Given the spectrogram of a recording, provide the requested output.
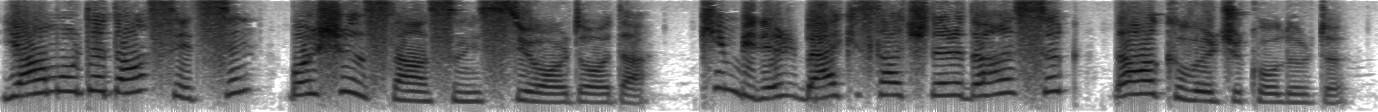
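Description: A woman with a high, lively voice narrates a novel as a literary audiobook, with no room sound audible. Her storytelling is measured and expressive.

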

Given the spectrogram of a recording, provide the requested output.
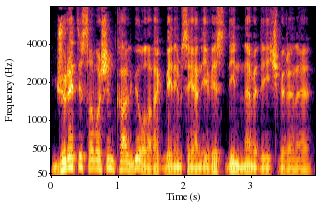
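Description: A man reads a war novel aloud as audiobook narration, with a low, bright voice. His reading is dramatic and expressive, rising and falling widely in pitch. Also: fast talker.

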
